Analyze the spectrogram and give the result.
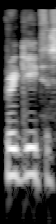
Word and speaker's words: Brigitte: Is it Bridget Helm? I know you pronounce Brigitte. – It differently. Brigitte, sorry.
